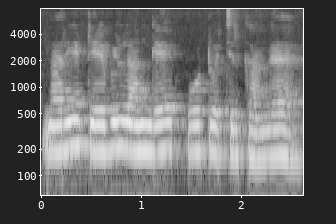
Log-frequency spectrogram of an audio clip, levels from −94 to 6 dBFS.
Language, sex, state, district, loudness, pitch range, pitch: Tamil, female, Tamil Nadu, Nilgiris, -12 LUFS, 170-195 Hz, 185 Hz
